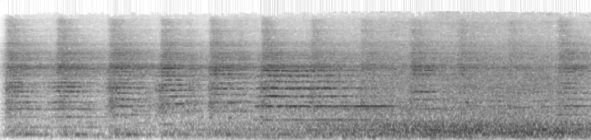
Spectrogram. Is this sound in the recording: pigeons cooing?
no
